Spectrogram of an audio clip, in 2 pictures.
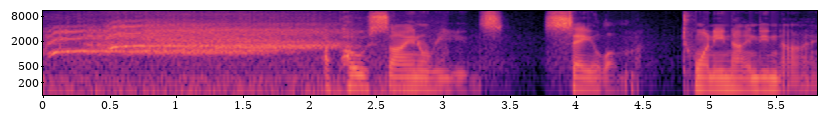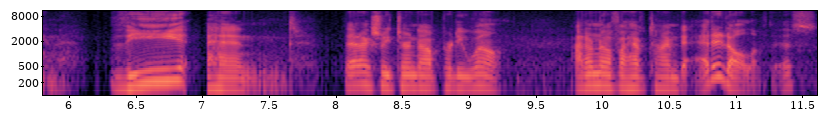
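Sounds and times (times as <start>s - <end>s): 
loud sustained high-pitched scream: 0.0s - 3.0s
faint noisy backdrop: 0.0s - 11.6s
speech: 2.1s - 11.6s.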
